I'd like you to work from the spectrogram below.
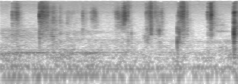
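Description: Tarot cards are shuffled by hand in soft, quiet riffles and swishes that come in short, irregular bursts, with no talking.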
